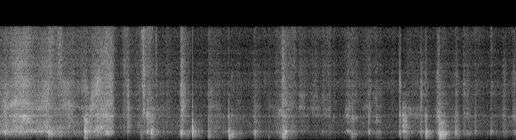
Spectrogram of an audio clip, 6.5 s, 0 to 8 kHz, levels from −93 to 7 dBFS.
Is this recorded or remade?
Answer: remade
